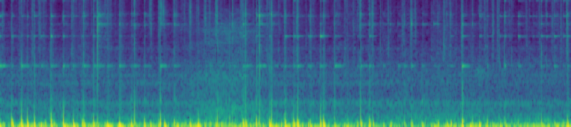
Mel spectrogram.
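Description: An empty, hollow, clear drinking glass held in one hand is tapped and scratched with fingernails in a quick, steady stream of short taps. Each tap is a dull, low knock that dies almost at once, with faint high glassy tones ringing above and soft scratching in between.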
